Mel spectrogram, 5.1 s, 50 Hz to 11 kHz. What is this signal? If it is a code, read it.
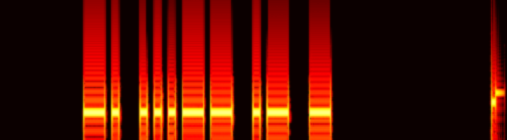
Morse code, heard as a keyed tone, about 17 wpm, 700 Hz. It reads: N3AT
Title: Common Cut Numbers - 4-Digit 17wpm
